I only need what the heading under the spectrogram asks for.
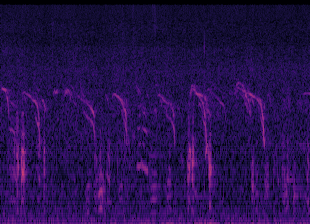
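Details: Chickens give clear high peeps that slide steeply downward, several within each second, with a few lower clucks between them.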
